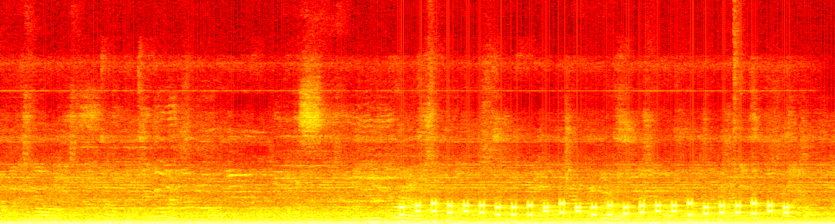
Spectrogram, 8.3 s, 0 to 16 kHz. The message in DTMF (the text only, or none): 10#808112*9*1248003488607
